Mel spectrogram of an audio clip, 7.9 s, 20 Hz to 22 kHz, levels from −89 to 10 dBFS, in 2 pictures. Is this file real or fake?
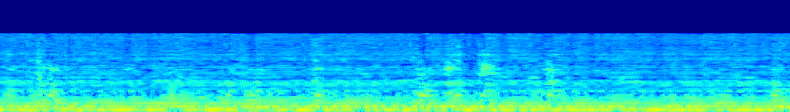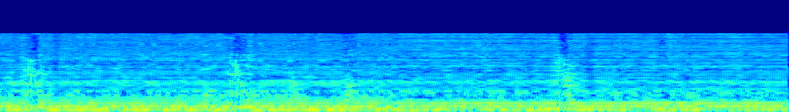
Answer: fake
